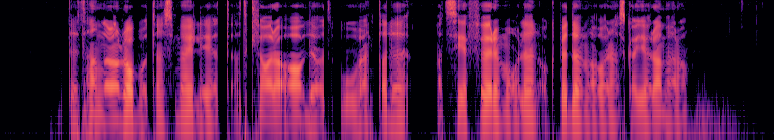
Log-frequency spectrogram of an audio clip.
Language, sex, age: Swedish, male, 28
